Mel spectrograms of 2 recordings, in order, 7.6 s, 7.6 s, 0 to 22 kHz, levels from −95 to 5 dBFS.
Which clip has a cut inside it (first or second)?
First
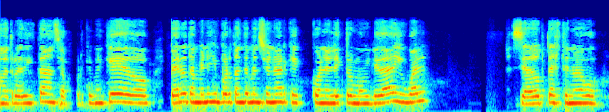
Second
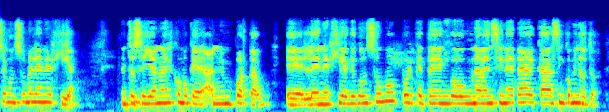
first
